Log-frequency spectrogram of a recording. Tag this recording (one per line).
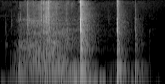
drawer
closing
close
slide
closed
kitchen
sliding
